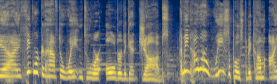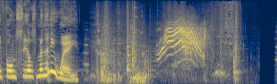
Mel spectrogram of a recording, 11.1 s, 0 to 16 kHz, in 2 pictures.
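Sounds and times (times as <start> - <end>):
cartoon cat yowl: 8.6 - 9.8.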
